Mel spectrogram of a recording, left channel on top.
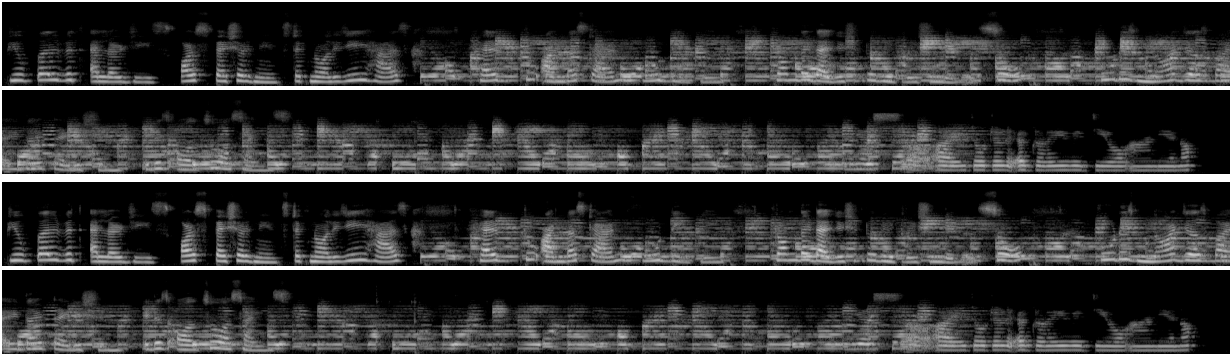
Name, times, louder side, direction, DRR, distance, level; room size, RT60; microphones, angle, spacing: voice 1, 0.1-7.2 7.7-10.2 10.6-15.2, right 3 dB, 30° right, 0.5 m, -26 dB
sound 1, 4.2-22.0, left 1 dB, 50° left, 1.6 m, -28 dB
voice 2, 20.7-24.2, left 1 dB, 10° left, 2.1 m, -28 dB
7.7 x 5.2 x 2.6 m
head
